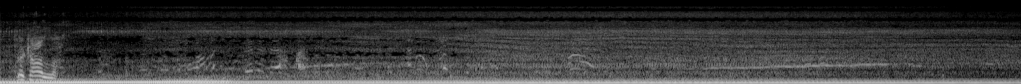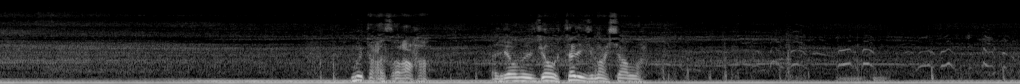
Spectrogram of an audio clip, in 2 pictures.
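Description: A utility vehicle engine rumbles steadily nearby and slowly draws away.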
